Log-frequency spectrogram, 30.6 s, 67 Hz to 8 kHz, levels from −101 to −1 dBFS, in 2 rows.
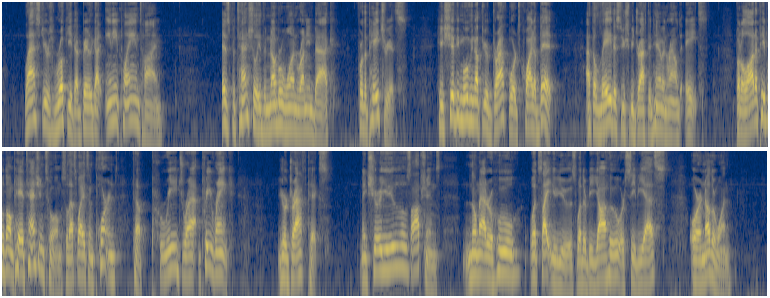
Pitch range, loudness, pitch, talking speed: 115-150 Hz, -25 LUFS, 130 Hz, 165 wpm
